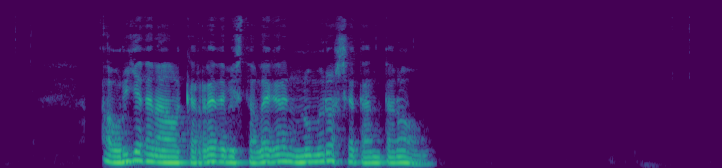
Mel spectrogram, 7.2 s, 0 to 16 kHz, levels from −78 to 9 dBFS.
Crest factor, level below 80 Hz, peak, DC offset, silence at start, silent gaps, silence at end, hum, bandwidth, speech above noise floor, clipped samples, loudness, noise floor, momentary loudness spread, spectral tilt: 16 dB; -58 dBFS; -8 dBFS; under 0.1%; 1 s; none; 2.9 s; none; 11 kHz; 61 dB; under 0.1%; -22 LUFS; -82 dBFS; 6 LU; -8 dB/octave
